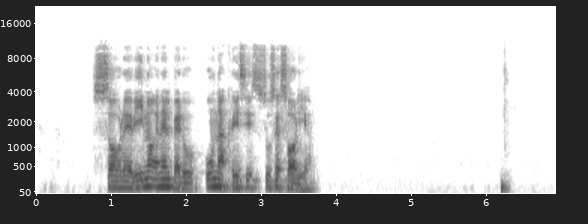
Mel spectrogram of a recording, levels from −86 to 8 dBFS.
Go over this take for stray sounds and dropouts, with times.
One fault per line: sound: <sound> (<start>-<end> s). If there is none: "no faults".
no faults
